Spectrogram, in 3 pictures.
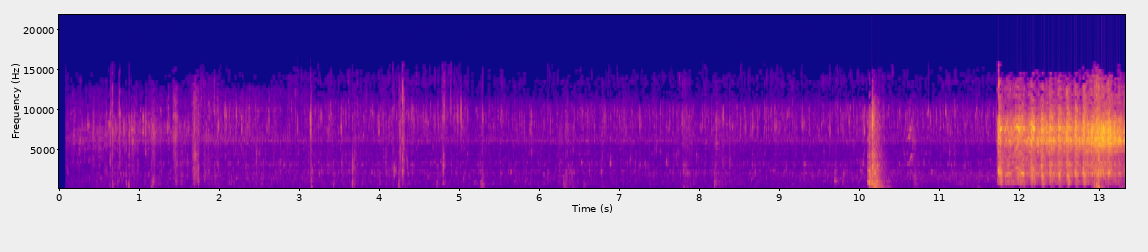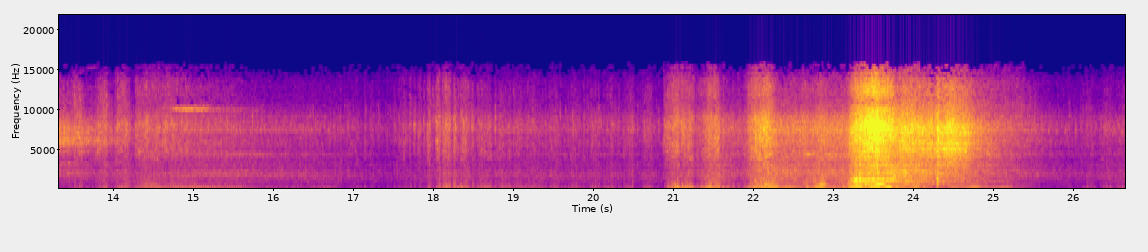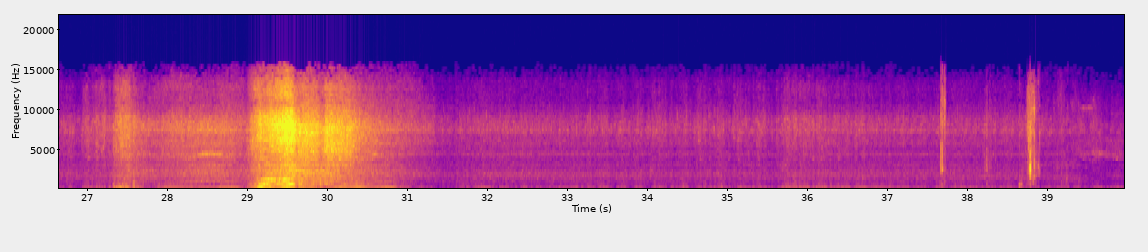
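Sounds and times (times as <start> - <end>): brief thump: 10.1 - 10.5
car engine starting and revving: 11.7 - 39.9.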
